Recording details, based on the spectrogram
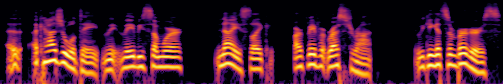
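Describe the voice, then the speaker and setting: A man playing a tender, nervous best friend confessing a crush, speaking softly, hesitantly and earnestly in an intimate ASMR roleplay. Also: medium pitch, dry recording, clean studio sound, lightly acted. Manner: soft-spoken, hesitant, earnest.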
